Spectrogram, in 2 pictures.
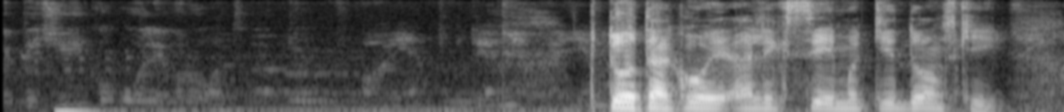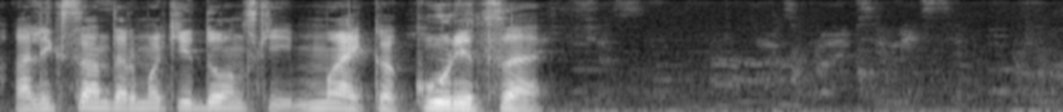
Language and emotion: Russian, angry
